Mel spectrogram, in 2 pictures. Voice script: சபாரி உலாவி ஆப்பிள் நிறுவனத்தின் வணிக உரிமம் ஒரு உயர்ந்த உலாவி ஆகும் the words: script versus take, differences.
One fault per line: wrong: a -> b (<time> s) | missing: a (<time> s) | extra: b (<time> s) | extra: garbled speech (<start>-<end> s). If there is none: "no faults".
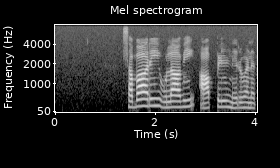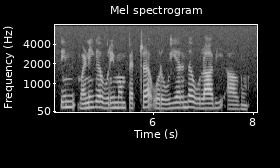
extra: பெற்ற (5.5 s)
